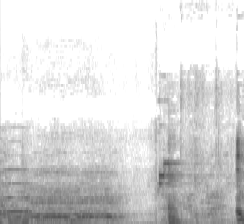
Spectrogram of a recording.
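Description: Film soundtrack music heard through a cinema's speakers: a few held notes that fade out just past a second in, followed by a short burst of film dialogue near the end.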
